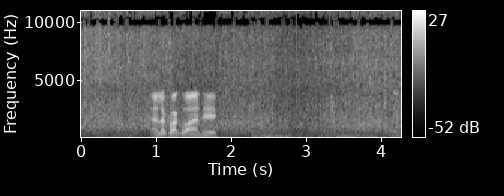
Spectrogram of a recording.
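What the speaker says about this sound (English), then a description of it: "In the heart of dry season, you're going shower rain." A rain shower falls during the dry season on a backdam farm in Guyana, a steady soft hiss of rain throughout, with someone speaking briefly over it near the start.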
